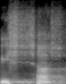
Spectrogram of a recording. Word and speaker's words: বিশ্বাস: শব্দের মধ্যে বা শেষে ব ফলা থাকলে ব ফলা যুক্ত বর্ণটি দুইবার উচ্চারিত হয়। এখানে খেয়াল রাখবেন ব ফলা উচ্চারিত হচ্ছে না। কিন্তু ব ফলা যে বর্ণের সঙ্গে যুক্ত হচ্ছে সেই বর্ণটি দুইবার উচ্চারণ হচ্ছে। যেমন বিশ্বাস বিতান প্রশ্বাস দাসত্ব ইত্যাদি।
